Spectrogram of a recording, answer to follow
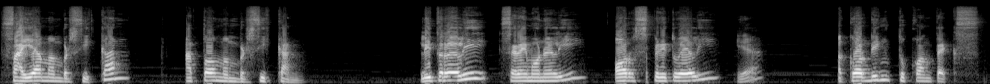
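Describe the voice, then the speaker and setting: Man preaching a sermon, higher voice. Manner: preaching with scripture reading, acting out cries. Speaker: pastor. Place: church hall.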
